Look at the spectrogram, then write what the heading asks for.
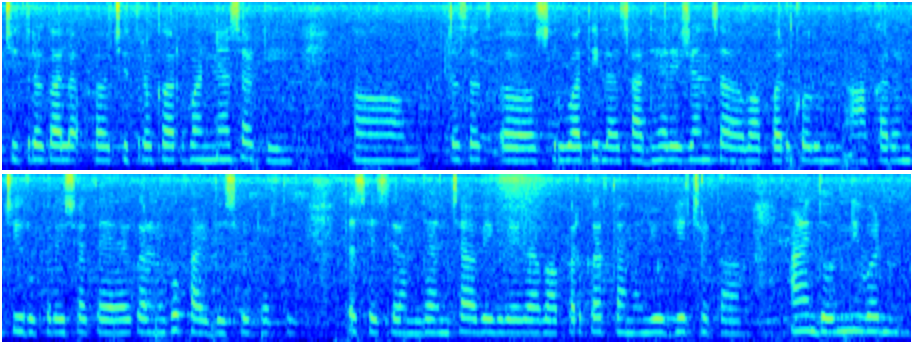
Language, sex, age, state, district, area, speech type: Marathi, female, 18-30, Maharashtra, Ratnagiri, rural, spontaneous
